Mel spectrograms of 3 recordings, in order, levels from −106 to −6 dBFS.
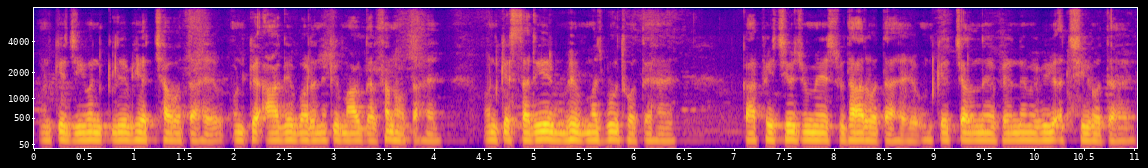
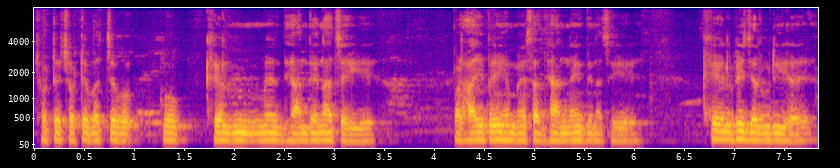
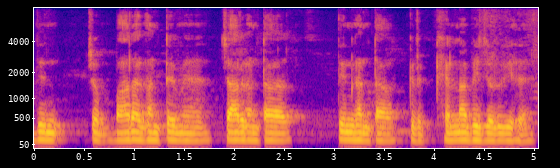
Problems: none marked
